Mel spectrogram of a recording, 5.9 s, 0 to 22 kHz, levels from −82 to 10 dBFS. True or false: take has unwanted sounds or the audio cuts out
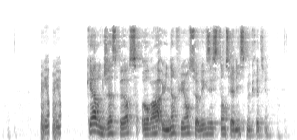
true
